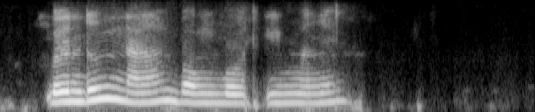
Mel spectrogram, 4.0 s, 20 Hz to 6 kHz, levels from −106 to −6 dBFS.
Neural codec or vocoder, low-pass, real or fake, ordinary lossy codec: codec, 16 kHz, 2 kbps, FreqCodec, larger model; 5.4 kHz; fake; Opus, 16 kbps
